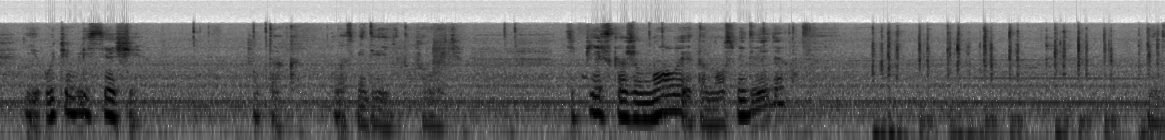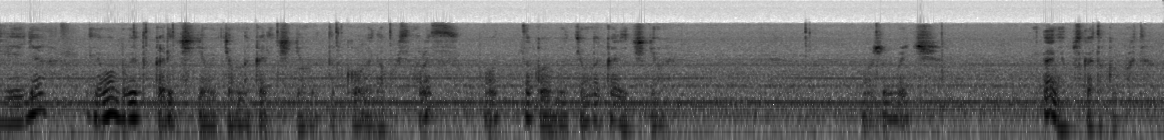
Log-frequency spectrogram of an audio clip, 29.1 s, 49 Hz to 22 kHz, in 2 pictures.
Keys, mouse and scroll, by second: 1.6-3.3 drag, 6.3 click, 8.1-12.4 drag, 16.7 click.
